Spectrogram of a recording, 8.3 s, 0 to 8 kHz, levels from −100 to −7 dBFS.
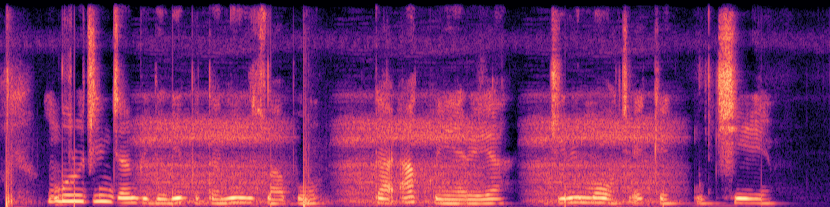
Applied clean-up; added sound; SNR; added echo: none; Breathing + Fireworks; 12 dB; none.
